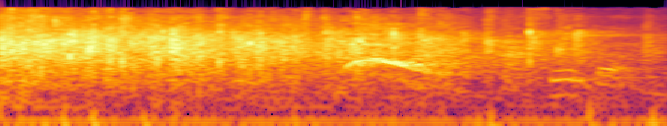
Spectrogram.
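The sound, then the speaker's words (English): An audience claps steadily, a dense crackle of many hands that gradually thins and softens, with a brief vocal tone rising and falling midway. “I don't know what you're clapping for, but you should be clapping for God.”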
